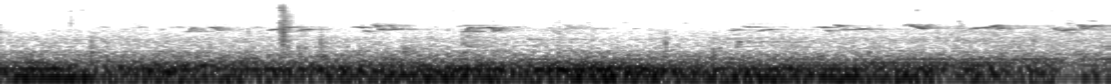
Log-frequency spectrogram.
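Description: Small birds chirping in short, scattered calls over a steady low outdoor rumble, with one sharp click about two seconds in.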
